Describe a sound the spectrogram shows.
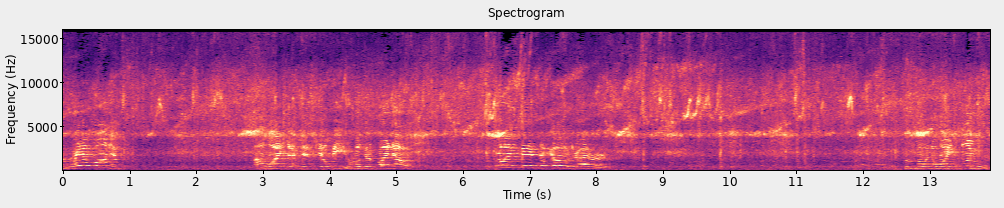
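Small electric race cars whine as they speed around a track.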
